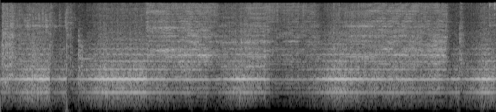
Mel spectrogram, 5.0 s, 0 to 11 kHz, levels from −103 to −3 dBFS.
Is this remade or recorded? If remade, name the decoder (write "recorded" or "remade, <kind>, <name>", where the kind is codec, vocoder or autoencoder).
recorded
